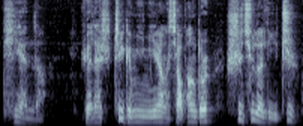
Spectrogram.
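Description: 一个男人给一只冷静懂事、不信邪的小母鸡配音，语气温和安抚。. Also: male voice, medium pitch, animated, a little fast, slightly rough, no room sound. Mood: calm. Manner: gentle, soothing, matter-of-fact. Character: calm sensible young hen, skeptical.

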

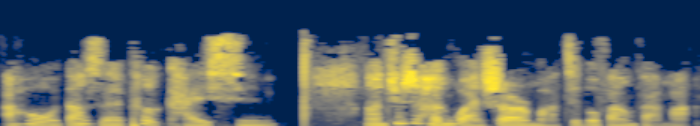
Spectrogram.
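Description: A woman in her thirties giving an online parenting mini-lesson in a gentle, conversational way. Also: mid-range voice, lively intonation, normal speed, dull audio, a little hiss or hum. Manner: gentle, conversational, with soft tag particles. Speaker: parenting lecturer.

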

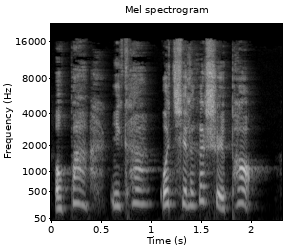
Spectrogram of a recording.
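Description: A narrator voicing a sweet, coy young woman who talks softly and pleadingly. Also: high-pitched, normal speed, voice pushed up.

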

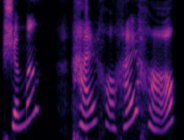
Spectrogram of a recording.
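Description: A woman doing a shrill scolding little rabbit. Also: animated, slow pace, sharp tone, no echo, studio quality, exaggerated voice. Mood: annoyed. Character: small rabbit, fussy and quick to scold.

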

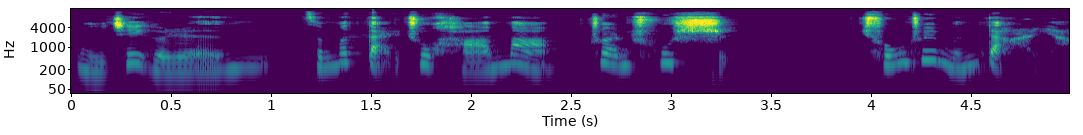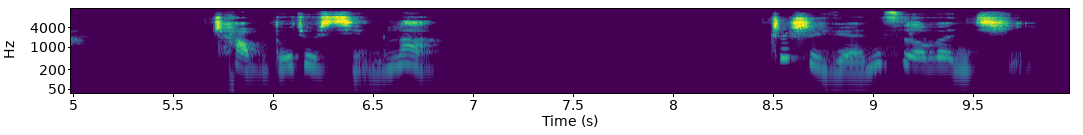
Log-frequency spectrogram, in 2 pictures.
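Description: A woman voicing a childish, defensive husband who rambles in a folksy way, with a breathy voice. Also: on the high side, big pitch swings, unhurried, long pauses, pitched above the performer's own voice, exaggerated voice.

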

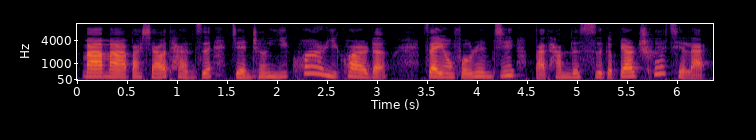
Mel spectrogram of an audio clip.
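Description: A woman narrating a bedtime story for children in a gentle, sing-song manner, talking directly to her young listeners. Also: medium pitch, animated, normal speed.

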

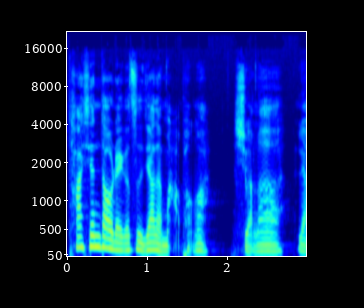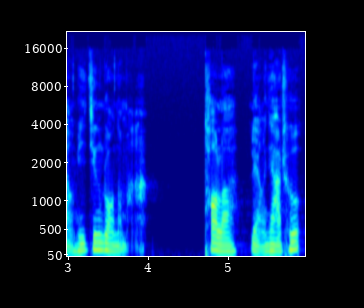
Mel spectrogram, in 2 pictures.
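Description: A man's voice: mid-range voice, mellow. A man retelling a mystery novel in a chatty, folksy storytelling style, speaking straight to the listener. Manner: chatty, addresses the listener directly, folksy asides. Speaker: book storyteller.

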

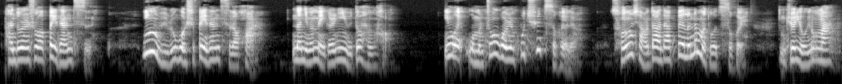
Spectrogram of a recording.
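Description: A woman's voice: a little high, lively intonation, a little fast, darkish tone. Woman teaching English on a livestream. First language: Mandarin Chinese. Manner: switches between Mandarin and English, demonstrates phrases.

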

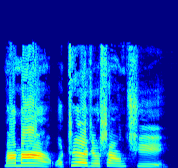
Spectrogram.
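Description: A woman voicing a small, lonely invisible boy in a storybook reading, calling out high and loud. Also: lively intonation, unhurried, dry recording, clean studio sound. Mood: surprised eager.

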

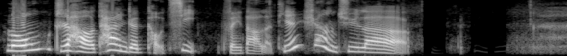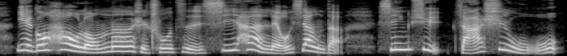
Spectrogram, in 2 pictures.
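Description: A woman telling a bedtime story to children in a slow, expressive way. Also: on the high side, dry recording, studio quality.

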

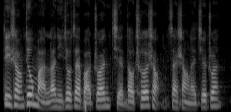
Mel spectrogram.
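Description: A man's voice: on the high side, lively intonation, brisk, no room sound, studio quality. A man reading a novel aloud, voicing a crude, pushy middle-aged male worker who talks in a grinning, wheedling way. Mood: bossy.

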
